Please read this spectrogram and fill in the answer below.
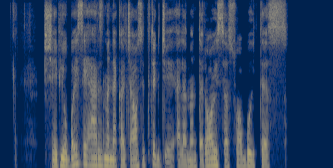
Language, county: Lithuanian, Kaunas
